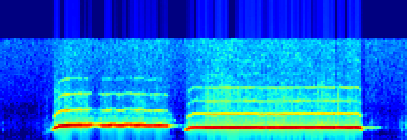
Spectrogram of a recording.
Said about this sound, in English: When it grew dark, I carefully opened the window. Just a little way. And when I had it open, I put my head out and whistled softly. Like this.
